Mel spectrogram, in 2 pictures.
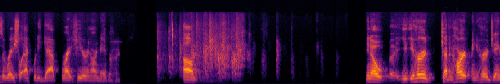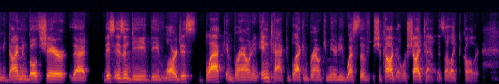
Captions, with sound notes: the racial equity gap right here in our neighborhood. (crowd applauds) - You know, you heard Kevin Hart and you heard Jamie Dimon both share that this is indeed the largest Black and brown and intact, Black and brown community West of Chicago. Or Chi-town as I like to call it.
